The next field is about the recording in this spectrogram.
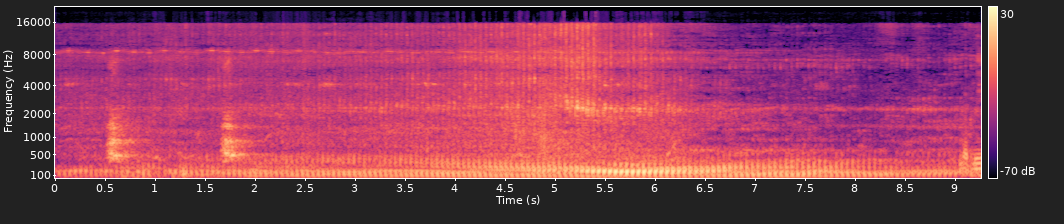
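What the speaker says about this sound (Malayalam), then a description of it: "ബൈക്ക് വരുന്നു, മാറിക്കോ" A motorbike approaches along a walled lane, its engine hum swelling to a peak partway through before easing off, with two sharp dog barks near the start.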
